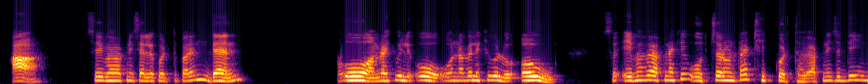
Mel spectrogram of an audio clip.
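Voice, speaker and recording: A man's voice: high-pitched, darkish tone, highs cut off. A man teaching English letter pronunciation, asking questions and answering them himself. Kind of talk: spoken English pronunciation lesson.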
